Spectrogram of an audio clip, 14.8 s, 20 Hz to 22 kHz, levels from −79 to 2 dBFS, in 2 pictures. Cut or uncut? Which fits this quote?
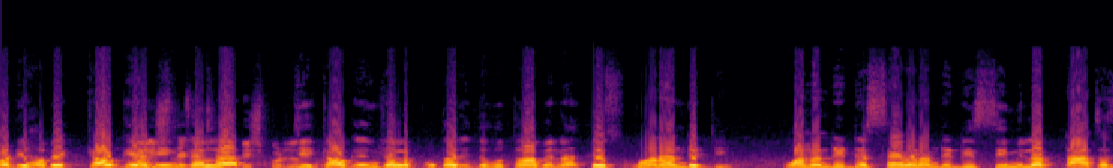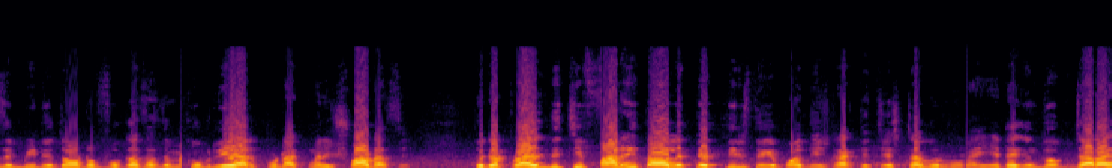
cut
